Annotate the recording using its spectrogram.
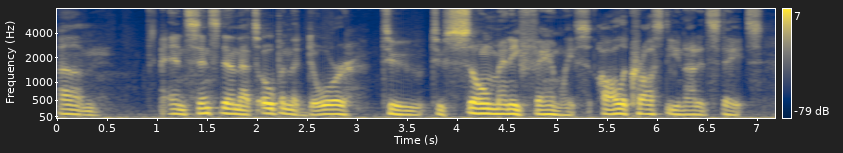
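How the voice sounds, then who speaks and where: At a moderate pace, a man with a Texan accent talks at medium pitch with fairly even intonation. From Texas. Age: 40s. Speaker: firefighter and milk bank founder. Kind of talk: interview conversation.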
